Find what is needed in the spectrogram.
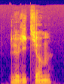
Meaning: lithium
- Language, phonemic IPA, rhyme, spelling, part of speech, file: French, /li.tjɔm/, -ɔm, lithium, noun, Fr-lithium.ogg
